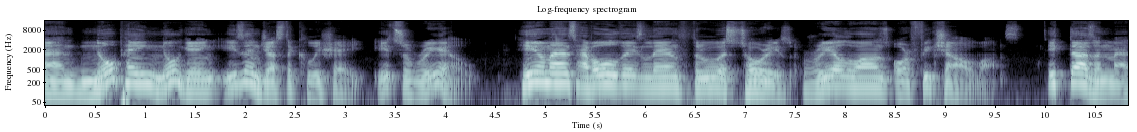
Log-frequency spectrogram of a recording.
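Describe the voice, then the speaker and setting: A man's fairly high voice with a non-native accent, very wide pitch swings and a very slow pace. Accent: non-native accent, noticeable. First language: not English. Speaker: podcast host. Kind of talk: scripted monologue.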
